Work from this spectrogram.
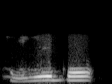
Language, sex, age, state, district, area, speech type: Hindi, male, 18-30, Uttar Pradesh, Prayagraj, urban, conversation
